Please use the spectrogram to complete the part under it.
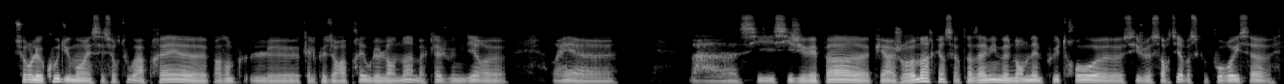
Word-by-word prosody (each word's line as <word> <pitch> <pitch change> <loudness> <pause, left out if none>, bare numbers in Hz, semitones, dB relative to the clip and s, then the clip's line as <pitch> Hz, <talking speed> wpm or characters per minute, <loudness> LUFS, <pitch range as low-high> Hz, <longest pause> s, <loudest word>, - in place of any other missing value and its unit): Sur 110 -1 0
le 105 -2 +6
coup 135 +5 +2
du 105 - +2
moins. 95 -1 +3
Et 90 - -1
c'est 90 - -8
surtout 100 +3 -6
après, 95 +3 -2
heu, 95 -5 +2
par 85 - -5
exemple, 95 -1 -5
le 85 -1 -4
quelques 95 -1 -6
heures 90 - 0
après 100 +3 -3
ou 100 - -1
le 90 - 0
lendemain, 90 +5 0
ben 90 -3 -4
que 105 - -10
là - - -1
je - - -15
vais 90 - -5
me 90 - -4
dire, 95 +1 -1
heu: 85 -2 -3 0.5
«Ouais, 95 +2 -4
heu, 75 -3 -4 0.8
ben, 85 0 -8
si 90 +2 -5
si 95 +3 -3
j'y 90 0 -1
vais 90 +1 +2
pas, 110 +2 +4 0.2
heu», - - -2
puis - - -3
alors 90 -1 +2
je 90 +1 -3
remarque, 130 +7 +5
hein, 115 - +2
certains 95 -1 -3
amis 100 +3 +5
me 100 -3 +5
demandent 95 +1 +3
même 100 -1 +3
plus 105 +2 -3
trop, 105 +1 +3
heu, 90 -2 0
si 90 - -7
je 90 - -4
veux 90 - -1
sortir - - -2
parce - - -7
que - - -19
pour 95 +2 +2
eux - - +5
ils 100 - 0
savent 95 -3 -2
95 Hz, 275 wpm, -22 LUFS, 85-100 Hz, 0.8 s, le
